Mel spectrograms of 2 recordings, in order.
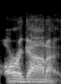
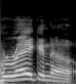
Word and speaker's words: oregano: No, oregano. Sorry. – Oh, oregano. Oregano. You say it. Okay, oregano. – Put emphasis on the different syllables.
